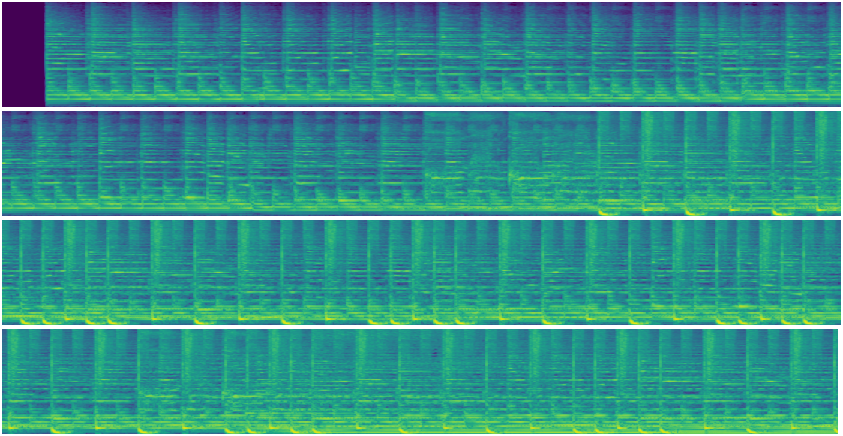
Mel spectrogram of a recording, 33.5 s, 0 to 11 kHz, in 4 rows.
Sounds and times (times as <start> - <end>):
Music: 0.4 - 33.5.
